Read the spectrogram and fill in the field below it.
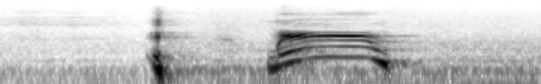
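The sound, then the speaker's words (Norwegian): A cat gives a single short, clear meow, rising then falling in pitch, moderately loud, preceded by a brief sharp snuffling burst, with no one talking. “Ja, jeg hører det. Og... Katten er enig.”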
